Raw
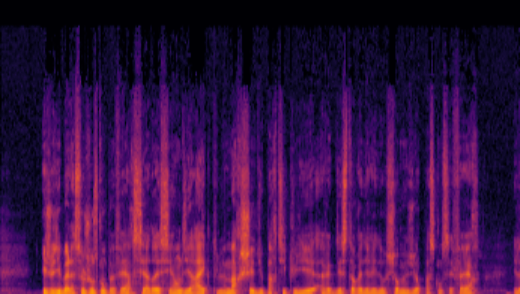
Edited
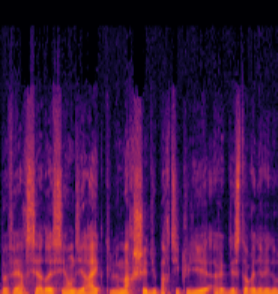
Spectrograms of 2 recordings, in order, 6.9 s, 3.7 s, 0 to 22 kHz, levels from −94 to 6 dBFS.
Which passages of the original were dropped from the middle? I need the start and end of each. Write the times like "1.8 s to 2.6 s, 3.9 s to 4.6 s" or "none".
none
